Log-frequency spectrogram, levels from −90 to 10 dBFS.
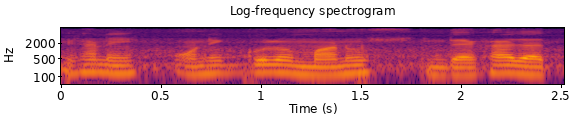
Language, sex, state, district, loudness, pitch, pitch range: Bengali, male, West Bengal, Alipurduar, -19 LUFS, 140 Hz, 125-150 Hz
